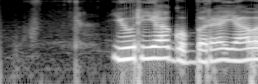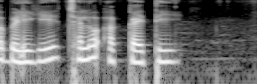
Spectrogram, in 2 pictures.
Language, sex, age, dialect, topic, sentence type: Kannada, female, 51-55, Dharwad Kannada, agriculture, question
